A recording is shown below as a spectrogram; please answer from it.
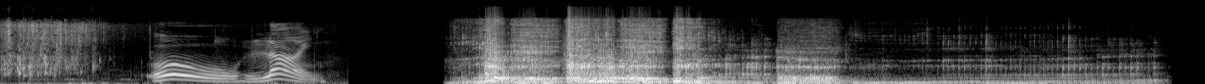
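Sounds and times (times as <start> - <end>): lion roaring: 4.4 - 11.8.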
